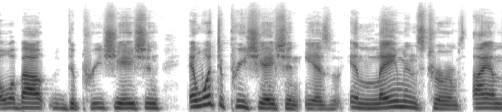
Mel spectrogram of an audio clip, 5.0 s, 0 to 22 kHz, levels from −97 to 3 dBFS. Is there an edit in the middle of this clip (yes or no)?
yes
